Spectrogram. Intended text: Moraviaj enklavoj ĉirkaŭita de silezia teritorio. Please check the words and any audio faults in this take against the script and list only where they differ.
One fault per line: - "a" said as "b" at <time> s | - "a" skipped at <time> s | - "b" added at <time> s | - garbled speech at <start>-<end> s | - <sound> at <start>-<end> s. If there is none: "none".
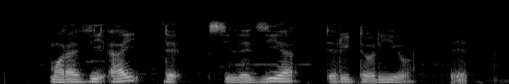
- "enklavoj ĉirkaŭita" skipped at 1.2 s
- laugh at 4.5-4.7 s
